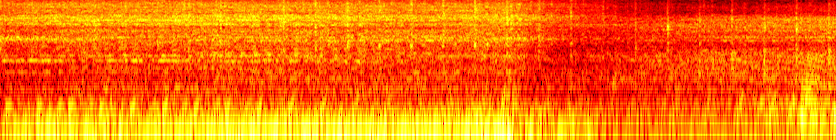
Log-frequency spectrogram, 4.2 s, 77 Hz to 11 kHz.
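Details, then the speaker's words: 3rd-gen truck idling with AC off after fitting a junkyard A/C compressor that is not yet charged; steady, even idle with a smooth low drone and no compressor knock or rattle, only a slight power steering whine noted. "Now what I'm going to do now is I'm going to start the truck up with no AC or anything on. I want to see what it sounds, what the difference sounds like, how it sounds. So here we go. Let's see what happens. Look at that. Woo. She's nice and quiet."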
